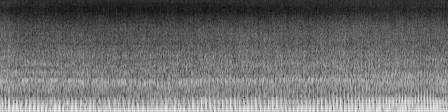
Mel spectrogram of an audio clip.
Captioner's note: tires screeching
